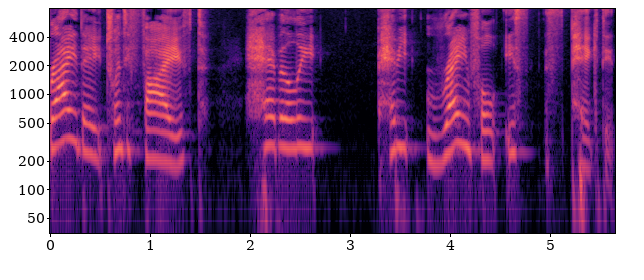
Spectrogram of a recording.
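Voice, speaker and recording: A woman with a Spanish accent speaks at a very slow pace. Her high voice carries lively intonation. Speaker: YouTuber. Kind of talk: informative explainer. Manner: halting.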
